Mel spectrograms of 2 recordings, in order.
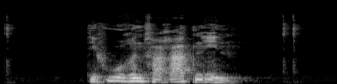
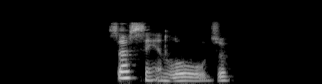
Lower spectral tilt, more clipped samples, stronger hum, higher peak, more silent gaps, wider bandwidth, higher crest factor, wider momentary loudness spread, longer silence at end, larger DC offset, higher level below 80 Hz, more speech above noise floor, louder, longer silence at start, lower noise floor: first, -6.5 dB/octave vs -3 dB/octave; neither; second, none vs 50 Hz at -60 dBFS; about the same, -2 dBFS vs -4 dBFS; neither; first, 11 kHz vs 7.8 kHz; about the same, 20 dB vs 22 dB; first, 24 LU vs 13 LU; about the same, 1 s vs 0.95 s; neither; first, -54 dBFS vs -64 dBFS; second, 51 dB vs over 69 dB; about the same, -19 LUFS vs -21 LUFS; second, 0.05 s vs 1.1 s; second, -69 dBFS vs under -90 dBFS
